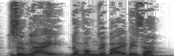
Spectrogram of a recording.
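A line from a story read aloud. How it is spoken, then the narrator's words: Sudden shout. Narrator (Vietnamese): Lý liền hét lên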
